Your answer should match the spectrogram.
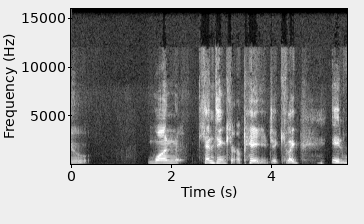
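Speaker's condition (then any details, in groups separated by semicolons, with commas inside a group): Cerebral palsy; voice sometimes sounds childlike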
